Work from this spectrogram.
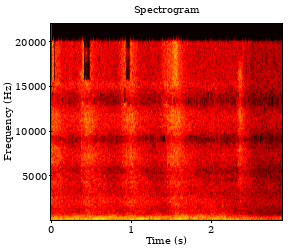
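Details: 1988 Honda CRX, mid-engine swapped with Acura Integra clip and custom turbo kit, first start after build: engine catches and revs up and down smoothly with steady mid-pitched growl, no knocks; normal running.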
